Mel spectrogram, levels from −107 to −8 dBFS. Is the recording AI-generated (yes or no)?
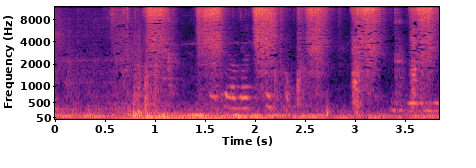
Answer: no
